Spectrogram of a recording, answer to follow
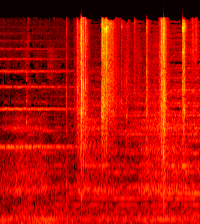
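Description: Dark, low music bed from a stop-motion fight soundtrack, with four sharp hits or clicks in the second half.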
